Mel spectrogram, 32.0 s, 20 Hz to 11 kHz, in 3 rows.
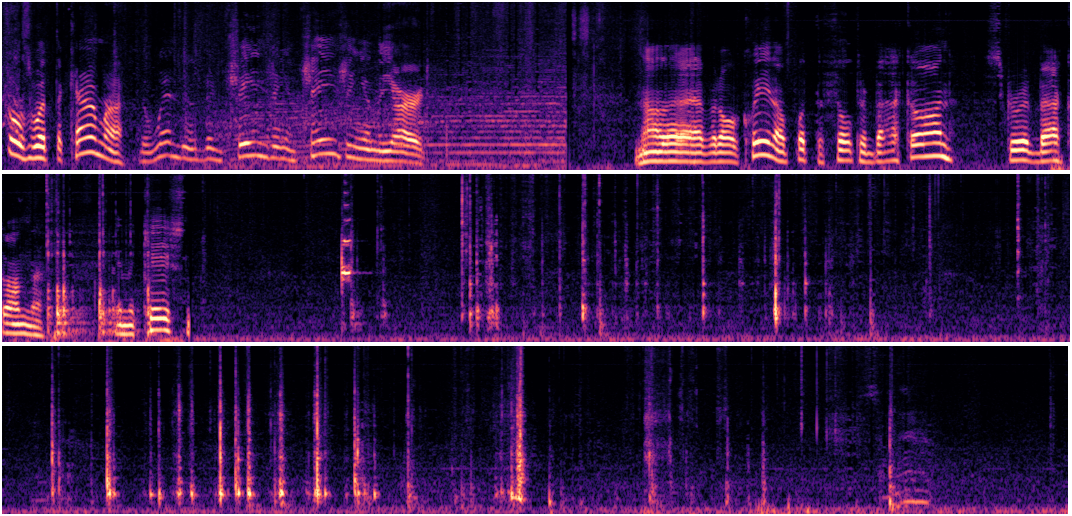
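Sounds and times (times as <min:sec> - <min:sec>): plastic clicks and knocks: 0:11.1 - 0:12.3.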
